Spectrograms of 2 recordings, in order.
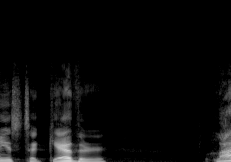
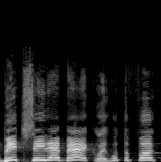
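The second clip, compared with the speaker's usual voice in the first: indignant retort; 9 semitones higher than usual. Retold or imitated. Telling off the cashier for a lazy thank-you, indignant. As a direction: snap back at the cashier, outraged. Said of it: "I'm like".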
